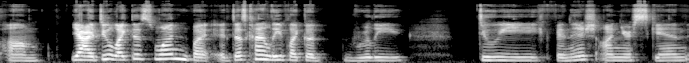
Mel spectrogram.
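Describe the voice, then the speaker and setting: Chatty young woman reviewing skincare. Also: mid-range voice. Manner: chatty, candid, frequent fillers and laughs. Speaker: beauty vlogger. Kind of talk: casual product review.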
